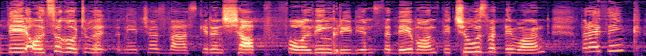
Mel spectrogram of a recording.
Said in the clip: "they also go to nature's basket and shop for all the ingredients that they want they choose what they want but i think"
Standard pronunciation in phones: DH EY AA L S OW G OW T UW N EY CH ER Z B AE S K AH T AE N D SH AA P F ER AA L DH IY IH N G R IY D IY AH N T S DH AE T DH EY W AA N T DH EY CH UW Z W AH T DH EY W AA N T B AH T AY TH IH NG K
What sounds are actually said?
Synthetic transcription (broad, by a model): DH EY AA L S OW G OW T UW N EY CH ER Z B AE S K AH T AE N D SH AA P F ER AA L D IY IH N G R IY D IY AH N T S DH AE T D EY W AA N T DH EY CH UW Z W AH T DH EY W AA N T B AH T AY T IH NG K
